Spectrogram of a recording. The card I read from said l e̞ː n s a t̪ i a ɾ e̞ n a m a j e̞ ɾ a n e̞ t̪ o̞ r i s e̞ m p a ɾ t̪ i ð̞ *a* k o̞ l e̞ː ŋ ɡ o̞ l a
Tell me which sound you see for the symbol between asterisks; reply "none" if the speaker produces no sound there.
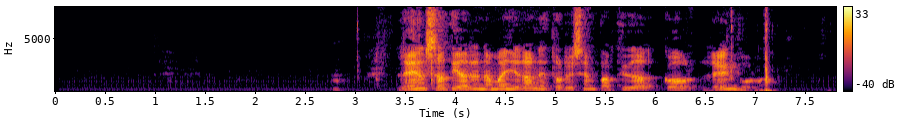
a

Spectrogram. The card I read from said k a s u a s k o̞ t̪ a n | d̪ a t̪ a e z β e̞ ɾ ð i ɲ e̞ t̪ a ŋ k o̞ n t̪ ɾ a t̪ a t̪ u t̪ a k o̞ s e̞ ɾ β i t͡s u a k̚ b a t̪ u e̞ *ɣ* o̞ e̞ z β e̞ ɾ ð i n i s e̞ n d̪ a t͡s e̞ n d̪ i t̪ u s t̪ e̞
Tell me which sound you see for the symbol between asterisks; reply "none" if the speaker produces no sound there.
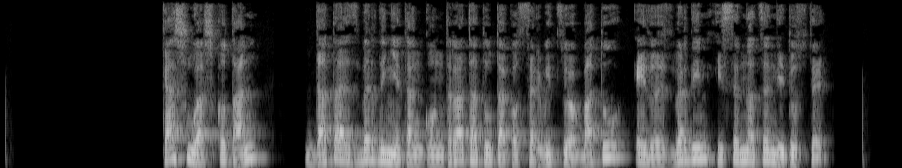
ð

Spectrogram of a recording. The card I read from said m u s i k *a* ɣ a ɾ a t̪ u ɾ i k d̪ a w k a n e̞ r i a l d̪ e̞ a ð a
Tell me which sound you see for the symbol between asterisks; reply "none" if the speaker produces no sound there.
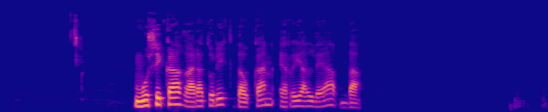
a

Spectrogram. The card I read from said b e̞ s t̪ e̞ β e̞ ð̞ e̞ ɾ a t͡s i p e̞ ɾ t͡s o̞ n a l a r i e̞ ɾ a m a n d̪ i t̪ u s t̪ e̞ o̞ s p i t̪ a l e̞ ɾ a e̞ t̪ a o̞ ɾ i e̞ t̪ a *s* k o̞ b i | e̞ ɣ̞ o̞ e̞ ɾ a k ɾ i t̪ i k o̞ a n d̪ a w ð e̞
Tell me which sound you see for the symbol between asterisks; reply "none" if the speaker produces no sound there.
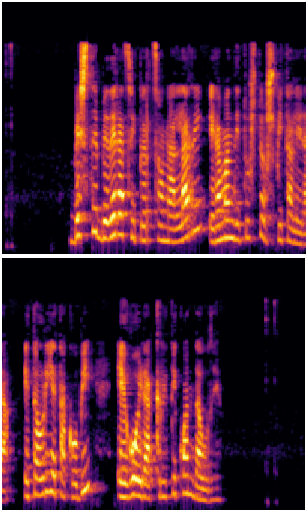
none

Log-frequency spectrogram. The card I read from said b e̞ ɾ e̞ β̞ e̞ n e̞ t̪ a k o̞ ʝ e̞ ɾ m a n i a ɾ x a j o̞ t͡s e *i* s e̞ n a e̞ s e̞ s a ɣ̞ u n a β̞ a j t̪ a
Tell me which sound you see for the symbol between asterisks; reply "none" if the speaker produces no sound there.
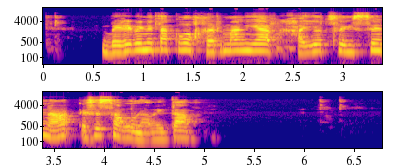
i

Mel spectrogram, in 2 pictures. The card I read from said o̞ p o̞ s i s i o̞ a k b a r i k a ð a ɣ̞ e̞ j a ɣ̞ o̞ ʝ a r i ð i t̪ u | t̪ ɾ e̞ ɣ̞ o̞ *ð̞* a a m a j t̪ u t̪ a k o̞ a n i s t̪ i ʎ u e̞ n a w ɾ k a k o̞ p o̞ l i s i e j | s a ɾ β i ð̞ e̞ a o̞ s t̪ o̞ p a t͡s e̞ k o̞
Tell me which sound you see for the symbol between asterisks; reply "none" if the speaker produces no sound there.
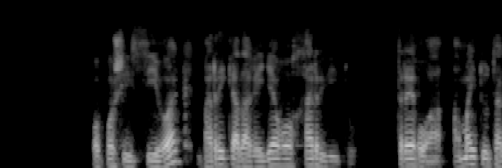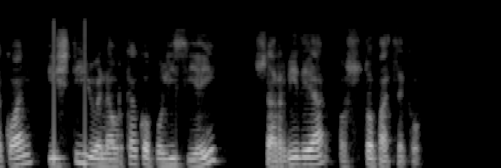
none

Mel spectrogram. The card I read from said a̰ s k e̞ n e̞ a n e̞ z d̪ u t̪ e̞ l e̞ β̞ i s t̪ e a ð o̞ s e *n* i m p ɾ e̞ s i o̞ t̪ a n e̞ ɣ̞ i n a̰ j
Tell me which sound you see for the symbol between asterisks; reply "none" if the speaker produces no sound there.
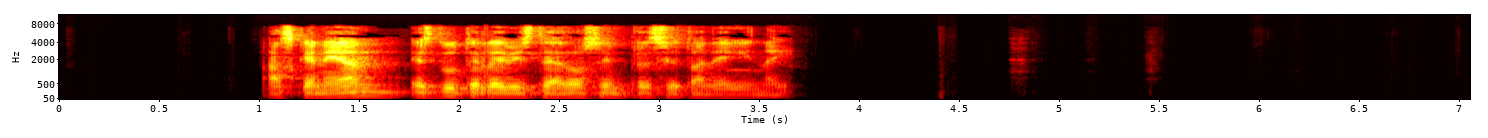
none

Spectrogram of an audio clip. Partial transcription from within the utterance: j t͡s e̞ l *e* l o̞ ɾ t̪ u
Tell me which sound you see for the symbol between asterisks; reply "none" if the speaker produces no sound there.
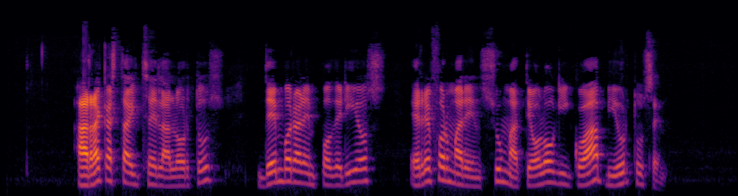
a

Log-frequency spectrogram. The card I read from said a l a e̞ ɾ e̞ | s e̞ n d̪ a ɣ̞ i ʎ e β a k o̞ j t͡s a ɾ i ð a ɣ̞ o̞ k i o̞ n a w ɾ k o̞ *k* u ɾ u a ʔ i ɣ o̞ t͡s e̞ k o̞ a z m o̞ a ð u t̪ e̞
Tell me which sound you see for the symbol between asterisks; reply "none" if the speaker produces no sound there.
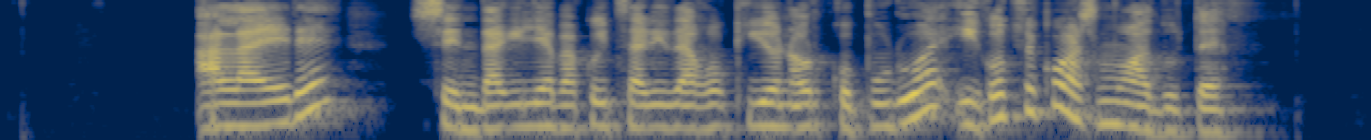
p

